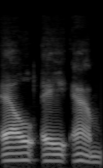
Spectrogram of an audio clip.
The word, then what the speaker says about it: LAM: The way this is pronounced is lam. The A sound is a lot longer, is what it is for the root chakra.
